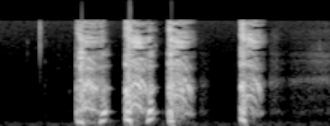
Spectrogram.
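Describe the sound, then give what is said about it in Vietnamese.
A violent, dry coughing fit from a man: four harsh, loud hacking coughs, three in quick succession and a fourth after a short pause, followed by quiet. “Bỗng nhiên một tràng tiếng ho khan vang lên dữ dội.”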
